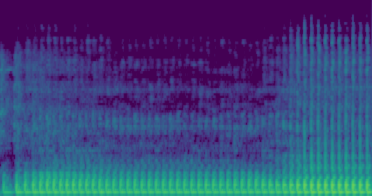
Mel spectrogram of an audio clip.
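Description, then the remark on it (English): A motorcycle with a newly installed aftermarket exhaust idles after being started already warmed up, a deep, loud, steady lumpy pulsing with rapid regular firing beats and no voices. “It's definitely much deeper and louder than compared to the Dominator exhaust we had previously.”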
